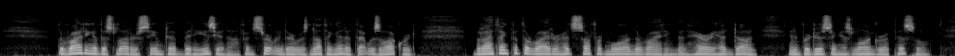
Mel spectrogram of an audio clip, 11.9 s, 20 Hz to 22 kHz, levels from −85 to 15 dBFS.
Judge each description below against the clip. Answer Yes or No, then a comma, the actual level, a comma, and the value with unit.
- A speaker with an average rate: No, fast, 210 wpm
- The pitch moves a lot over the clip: No, narrow, 2.4 semitones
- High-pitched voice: No, low, 135 Hz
